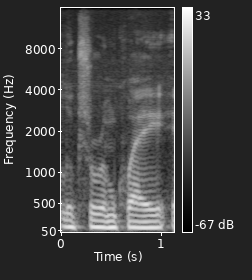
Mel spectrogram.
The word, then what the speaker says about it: Lux Aurumque: Well, first, your pronunciation of it is spectacular. – Oh, good. I got it. – Yeah, you got it perfectly. So your listeners know that Lux Aurumque, that crazy title, it's just Latin, and it means light and gold.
